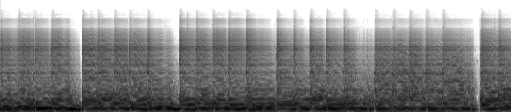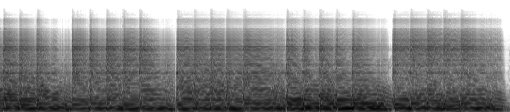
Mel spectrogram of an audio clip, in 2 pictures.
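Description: Electric guitar played through an Electro-Harmonix Big Muff fuzz pedal with sustain set to zero, giving a mild distorted tone in sustained chords with brief pauses, loud and steady with no voices.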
